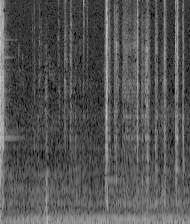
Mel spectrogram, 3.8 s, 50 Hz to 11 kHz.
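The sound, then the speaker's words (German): A Pentax K1000 SE manual film camera being handled gives a string of sharp mechanical clicks and ratchet-like snaps, irregularly spaced and varying in loudness, faint and heard alone over a quiet background. “Und das ist, ich vermute mal, seine Pentax K1000 SE.”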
